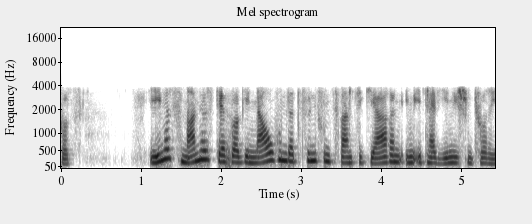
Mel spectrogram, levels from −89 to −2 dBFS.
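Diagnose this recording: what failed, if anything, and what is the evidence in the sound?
Throughout the speech, the sound is rough, slightly synthetic and confined to a narrow band of roughly 150 Hz to 3.7 kHz, with nothing above it. That points to the G.729 codec at the codec stage, which fits 8 kbit/s. It resynthesises speech from a vocal tract filter, pitch predictor and a few pulses per frame, so the damage is plainly audible.

From 2.06 to 2.14 s, the speech smears into a buzzy tone or coloured noise that fades, and stays weakened briefly afterwards. This is VoIP packet loss concealed by the speech codec, a network-stage fault. About 60 ms of audio went missing, which fits three lost packets. The decoder extrapolated from its last pitch and filter, and its decaying state slowed recovery.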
